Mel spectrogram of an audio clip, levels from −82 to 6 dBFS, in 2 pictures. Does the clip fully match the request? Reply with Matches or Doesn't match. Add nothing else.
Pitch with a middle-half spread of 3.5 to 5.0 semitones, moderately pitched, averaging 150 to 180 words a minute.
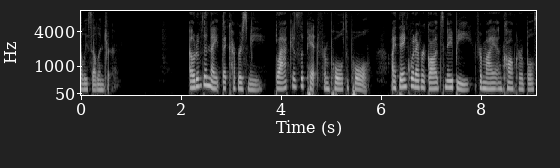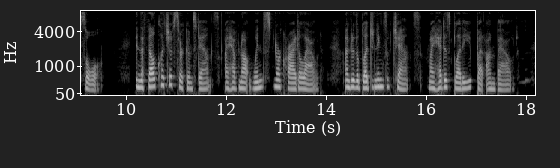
Matches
